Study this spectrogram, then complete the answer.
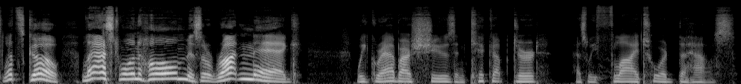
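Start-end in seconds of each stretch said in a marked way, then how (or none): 0.0-3.0 high, loud race challenge; excited shout. A narrator's reading. James challenges the others to race home, shouting. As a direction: holler it like a kid taking off. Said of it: "James shouts".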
